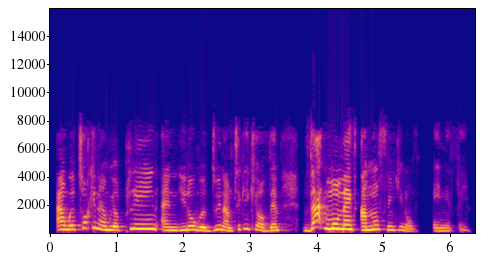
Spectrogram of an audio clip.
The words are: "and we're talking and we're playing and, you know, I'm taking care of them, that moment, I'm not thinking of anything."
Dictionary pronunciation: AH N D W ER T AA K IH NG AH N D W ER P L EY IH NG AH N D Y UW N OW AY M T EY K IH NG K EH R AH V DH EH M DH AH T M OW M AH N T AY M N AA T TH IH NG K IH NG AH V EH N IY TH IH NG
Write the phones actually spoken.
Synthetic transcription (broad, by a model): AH N W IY T AA K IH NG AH N W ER P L EY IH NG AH N Y UW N OW AY M T EY K IH NG K EH R AH V DH EH M DH AH T M OW M AH N T AY M N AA T TH IH NG K IH NG AH V EH N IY TH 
